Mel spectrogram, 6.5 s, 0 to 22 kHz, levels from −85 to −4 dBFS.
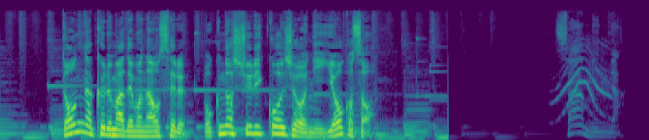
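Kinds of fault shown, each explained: One channel inverted: From 4.48 s to the end of the clip, the sound suddenly drops by about 28 dB, leaving only a faint remnant of what came before. A collapse this deep and sudden is likely caused by one stereo channel having reversed polarity. When the two channels are then summed to mono, whatever they share cancels out, and only the small difference between left and right survives to be heard.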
